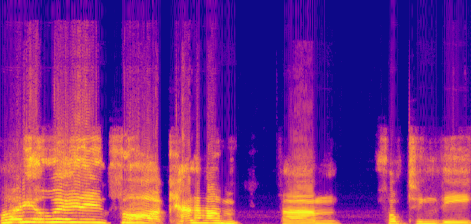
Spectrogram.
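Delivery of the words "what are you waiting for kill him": very high-pitched, loud, shouted dwarf battle yell. Voicing a big bulky dwarf who yells at his allies: yelling dwarf order. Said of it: "yells out".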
